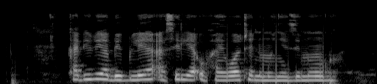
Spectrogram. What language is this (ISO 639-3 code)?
swa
